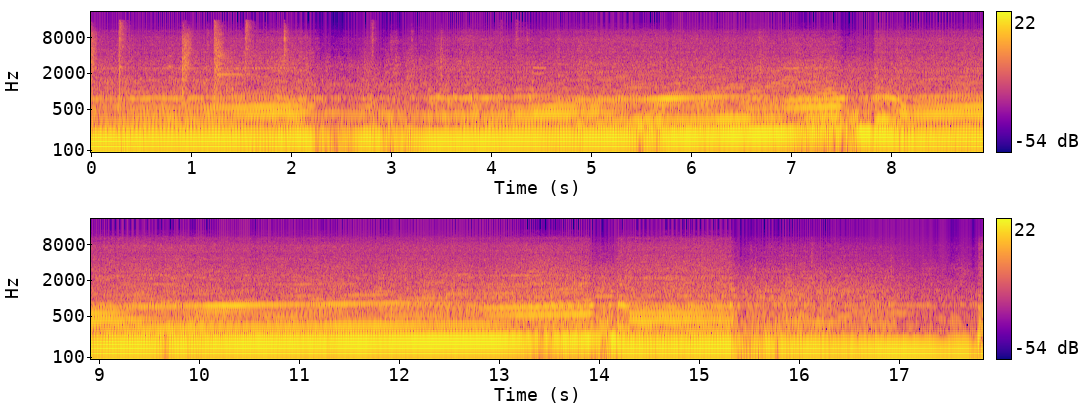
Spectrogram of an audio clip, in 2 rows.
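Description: Renaultsport Clio 172's 2.0-litre four-cylinder engine pulling hard under full load, heard from inside the cabin. The pitch climbs steadily, then drops sharply at upshifts about eight and fourteen seconds in before climbing again.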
